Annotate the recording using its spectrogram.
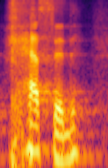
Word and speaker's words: chesed: C-H-E-S-E-D. Apparently, you're supposed to pronounce it hesed.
